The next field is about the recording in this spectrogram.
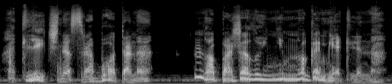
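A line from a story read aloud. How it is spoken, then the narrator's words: Creaky voice. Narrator (Russian): проскрипел его голос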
